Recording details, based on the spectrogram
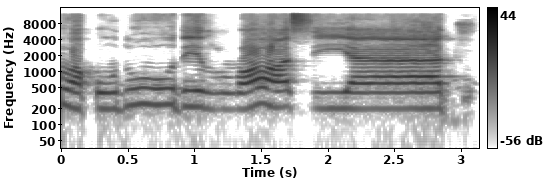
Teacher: ராவுக்கு மேல் ஷத்தா பெற்ற ரா ஃபத்ஹா பெற்று வரனால் வல்லினமாக ஓத வேண்டும். இங்க நிறுத்தும் போது தாவுக்கு சுக்குன் வைத்து நிறுத்த வேண்டும்.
